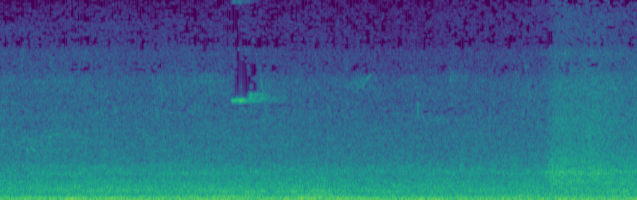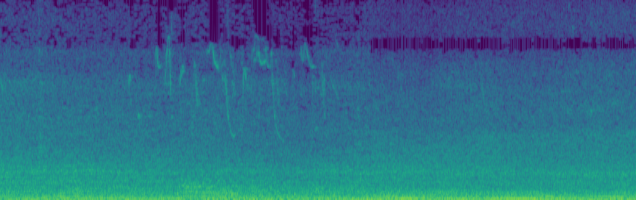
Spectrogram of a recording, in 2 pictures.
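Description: Steady low rumble of distant city traffic, with a brief hiss about halfway through and a few faint high chirps.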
